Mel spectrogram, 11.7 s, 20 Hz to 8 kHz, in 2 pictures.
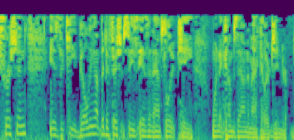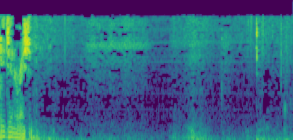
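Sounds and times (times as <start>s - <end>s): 
speech: 0.1s - 6.8s
person drinking water: 10.4s - 11.7s.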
